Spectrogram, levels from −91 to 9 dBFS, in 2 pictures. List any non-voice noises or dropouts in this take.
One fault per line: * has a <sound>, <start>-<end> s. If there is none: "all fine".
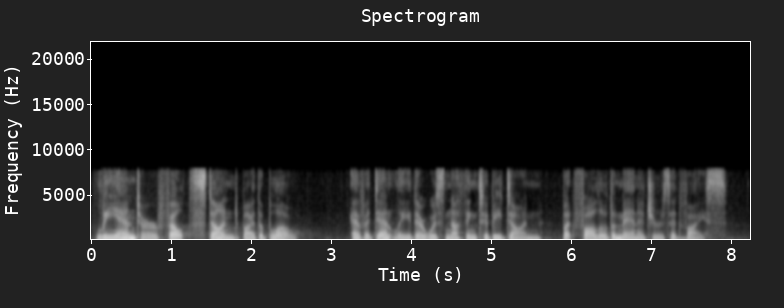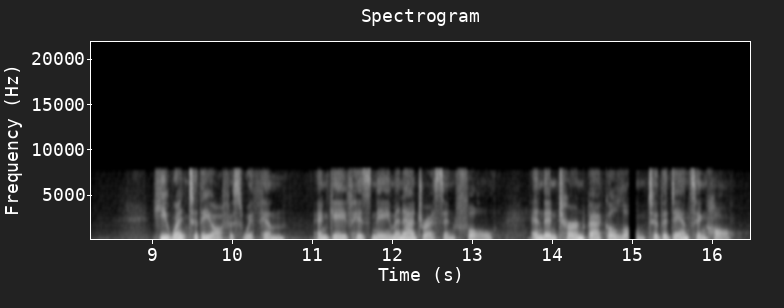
* has a dropout, 15.0-15.0 s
